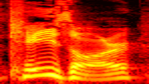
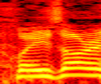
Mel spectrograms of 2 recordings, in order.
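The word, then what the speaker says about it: Ka-Zar: Wolverine is somehow in there, so is Kazar. And then he's finding a T-Rex, and then afterwards he defeats the T-Rex, and he tries to cook the T-Rex over a fire. It's pronounced Quasar. It's not Quasar, it's Kazar, motherfucker.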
